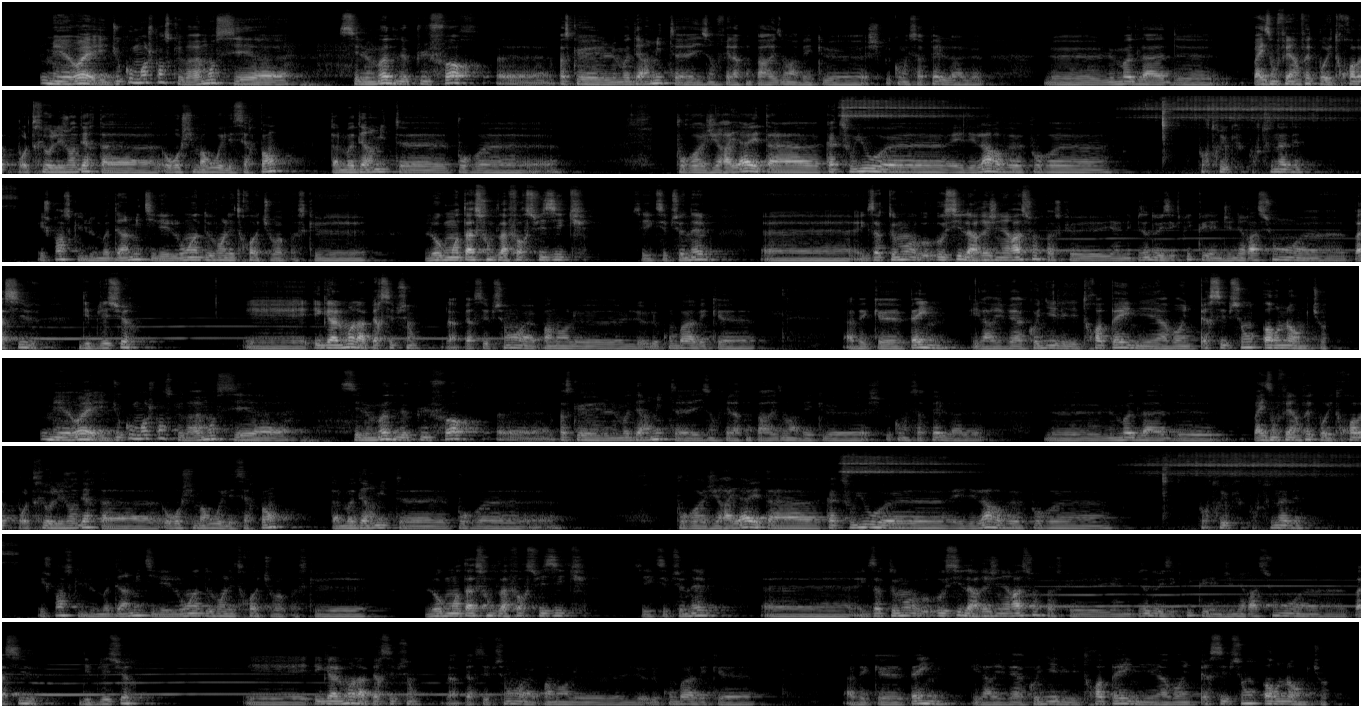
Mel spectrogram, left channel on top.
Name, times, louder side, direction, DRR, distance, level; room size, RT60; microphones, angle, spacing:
voice 1, 0.4-12.2 12.5-16.6 16.9-19.2 19.8-24.7 25.2-26.7 27.5-30.9 31.4-33.1 33.5-42.2 43.2-48.7 49.2-54.0, left 3 dB, 85° left, 1.0 m, -36 dB
sound 1, 21.9-23.4 24.7-27.3, left 3 dB, 70° left, 5.6 m, -44 dB
sound 2, 37.3-46.3, right 2 dB, 40° right, 1.1 m, -50 dB
27.0 x 25.5 x 5.5 m
head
